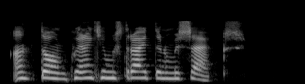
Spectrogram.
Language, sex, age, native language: Icelandic, female, 11, Icelandic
